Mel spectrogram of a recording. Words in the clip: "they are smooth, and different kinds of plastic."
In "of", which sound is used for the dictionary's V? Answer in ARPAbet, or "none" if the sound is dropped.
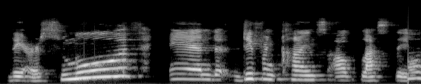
V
